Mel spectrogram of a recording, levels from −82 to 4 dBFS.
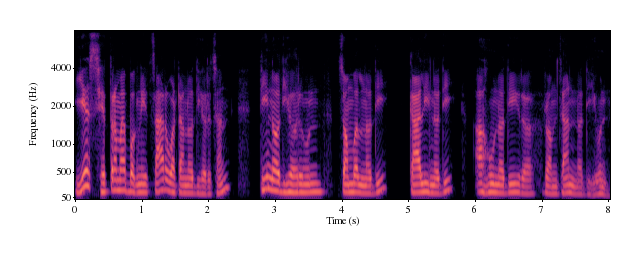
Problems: background sounds at intervals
